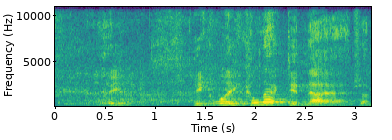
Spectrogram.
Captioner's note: audience laugher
